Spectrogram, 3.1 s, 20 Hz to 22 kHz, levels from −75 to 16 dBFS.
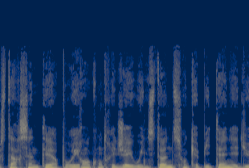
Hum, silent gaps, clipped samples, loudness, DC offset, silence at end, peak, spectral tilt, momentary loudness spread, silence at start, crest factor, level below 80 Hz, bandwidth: none; none; under 0.1%; -20 LUFS; under 0.1%; 0 s; -4 dBFS; -6 dB/octave; 5 LU; 0 s; 14 dB; -26 dBFS; 15.5 kHz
